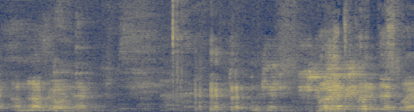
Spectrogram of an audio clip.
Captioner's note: laughing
